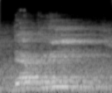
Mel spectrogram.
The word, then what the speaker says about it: debris: Debris. S is silent.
